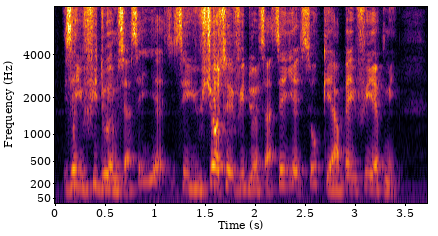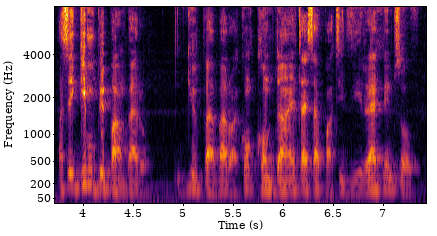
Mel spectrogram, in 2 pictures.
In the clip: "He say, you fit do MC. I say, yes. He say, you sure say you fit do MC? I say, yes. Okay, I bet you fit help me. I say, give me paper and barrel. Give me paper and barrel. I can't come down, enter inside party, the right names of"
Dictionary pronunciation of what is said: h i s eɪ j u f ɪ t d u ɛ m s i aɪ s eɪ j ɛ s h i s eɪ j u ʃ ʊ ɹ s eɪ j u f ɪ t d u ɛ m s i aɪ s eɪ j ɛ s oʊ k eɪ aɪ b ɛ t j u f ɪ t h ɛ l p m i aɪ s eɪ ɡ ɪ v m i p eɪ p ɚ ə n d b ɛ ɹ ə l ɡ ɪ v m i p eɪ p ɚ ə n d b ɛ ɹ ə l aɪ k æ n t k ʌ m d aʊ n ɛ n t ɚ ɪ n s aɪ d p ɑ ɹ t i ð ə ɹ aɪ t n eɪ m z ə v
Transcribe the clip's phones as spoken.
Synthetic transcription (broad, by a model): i s eɪ j u f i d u ɛ m s i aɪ s eɪ j ɛ s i s eɪ j u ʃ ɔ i s eɪ j u f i d u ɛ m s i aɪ s eɪ j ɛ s oʊ k eɪ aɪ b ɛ j u f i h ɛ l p m i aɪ s eɪ ɡ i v m i p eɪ p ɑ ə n b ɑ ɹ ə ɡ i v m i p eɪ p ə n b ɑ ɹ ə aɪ k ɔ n k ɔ m d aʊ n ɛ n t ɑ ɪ s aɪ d p ɑ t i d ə ɹ aɪ t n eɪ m s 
